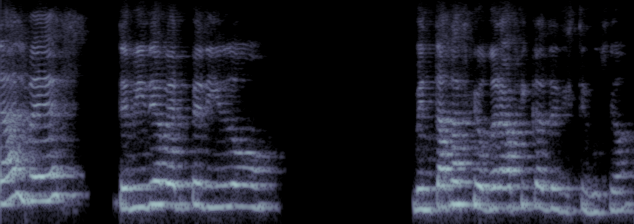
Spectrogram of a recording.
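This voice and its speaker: With long, frequent pauses, a woman talks at a very slow pace in a high voice with ordinary pitch variation. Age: 60s. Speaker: software distributor, computing pioneer. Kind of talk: interview.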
